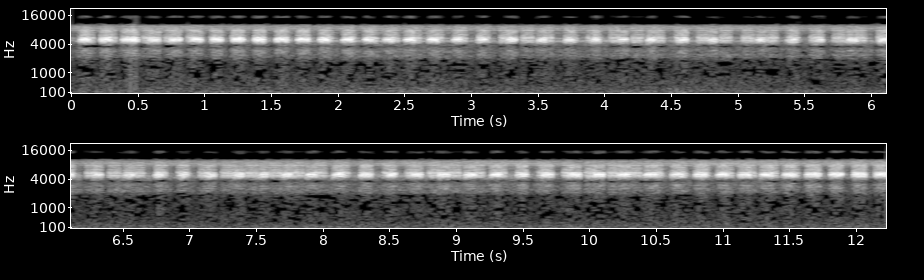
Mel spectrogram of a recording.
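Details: Cicadas in Provence, southern France, singing in summer: a continuous, piercing high-pitched drone with a looser, uneven throb, unbroken from start to end, with no other sounds.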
